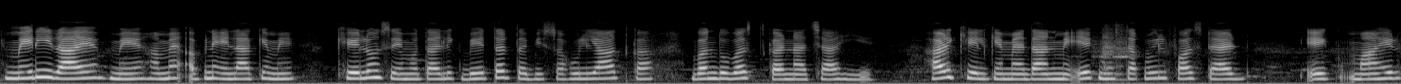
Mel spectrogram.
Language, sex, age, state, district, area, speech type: Urdu, female, 18-30, Bihar, Madhubani, urban, spontaneous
